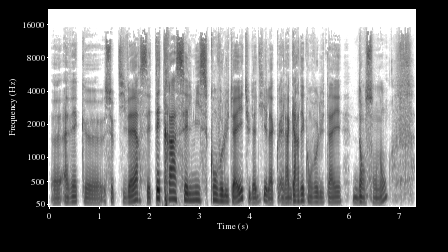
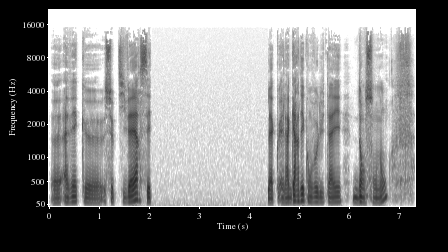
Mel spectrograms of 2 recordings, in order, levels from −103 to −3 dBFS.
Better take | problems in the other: first | audio cutting out; at 2 s for 2.5 s

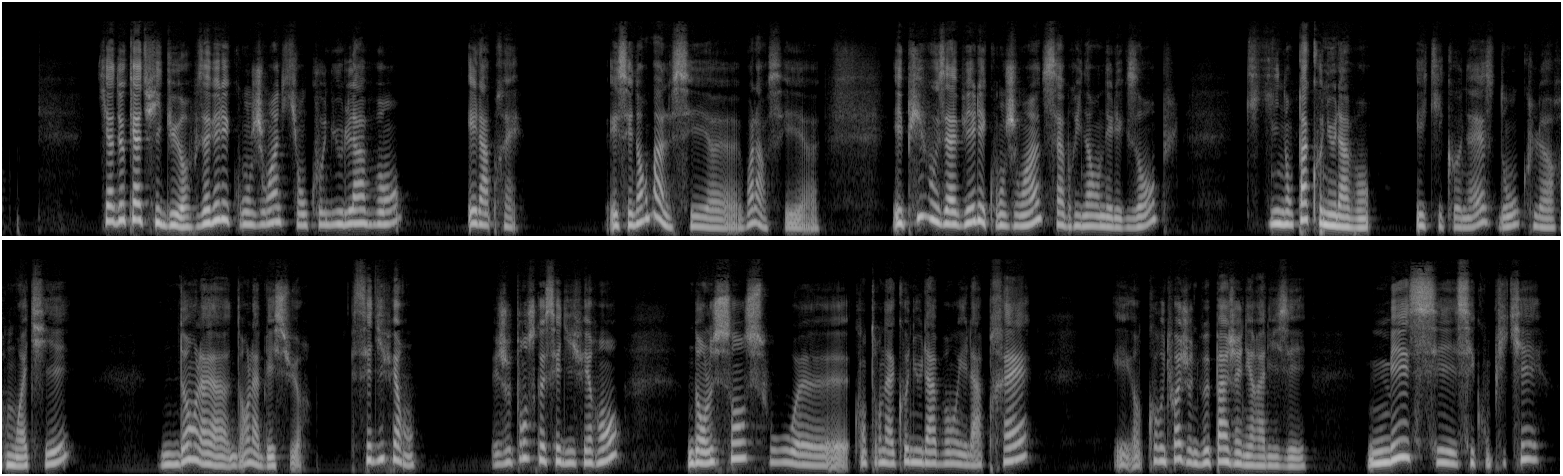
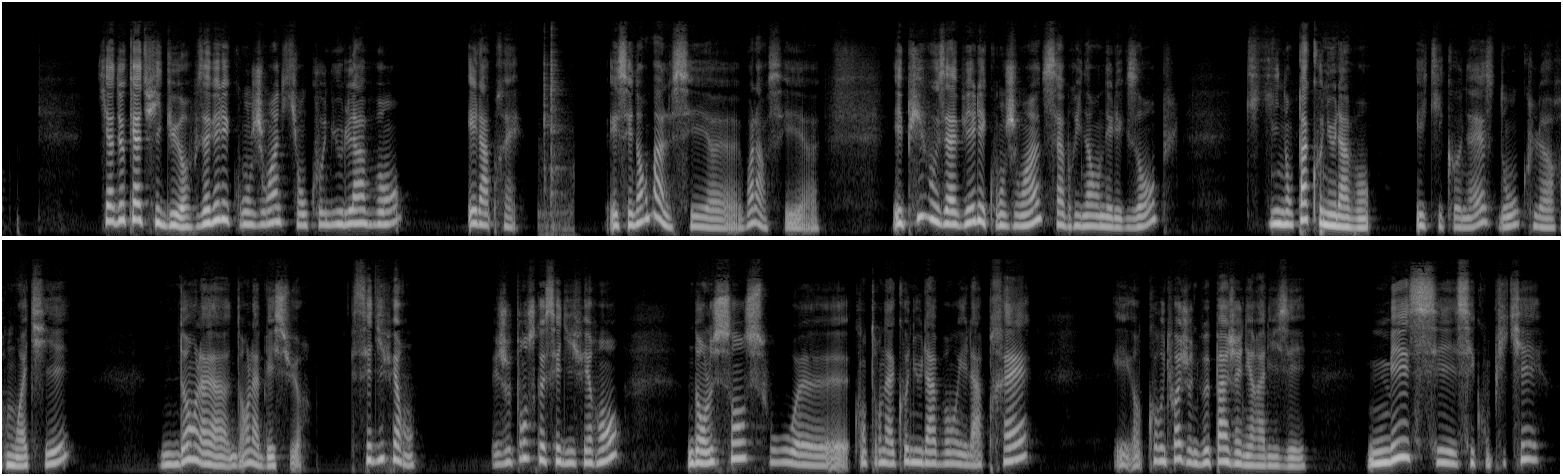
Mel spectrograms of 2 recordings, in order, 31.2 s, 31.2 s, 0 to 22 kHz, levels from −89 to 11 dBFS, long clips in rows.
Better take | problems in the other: first | keyboard typing; faint; at 5.5 s; peak 15 dB below the speech

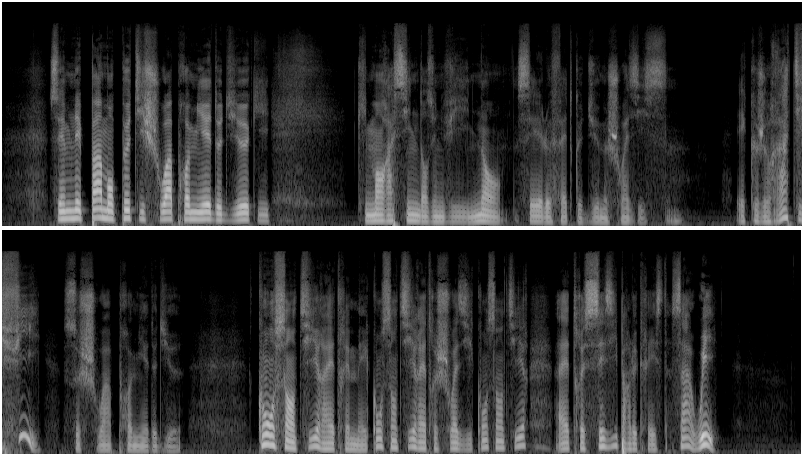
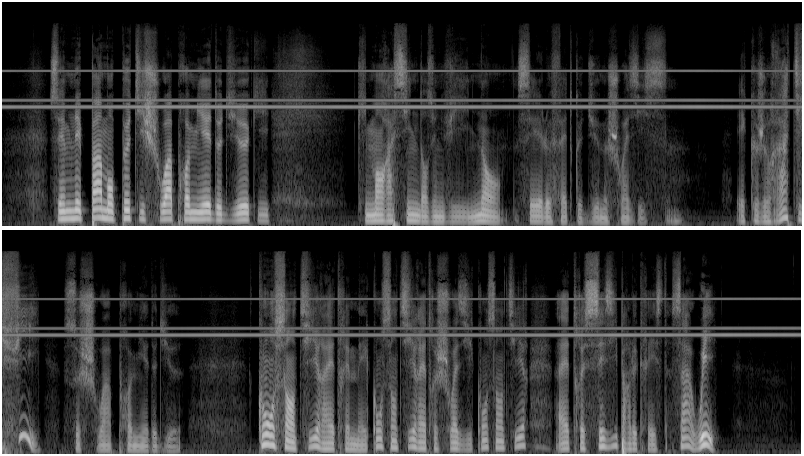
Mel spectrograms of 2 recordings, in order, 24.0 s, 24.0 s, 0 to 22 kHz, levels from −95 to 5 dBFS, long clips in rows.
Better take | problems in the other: first | high-pitched whine; loud; throughout; 3 kHz, 10 dB below the speech

